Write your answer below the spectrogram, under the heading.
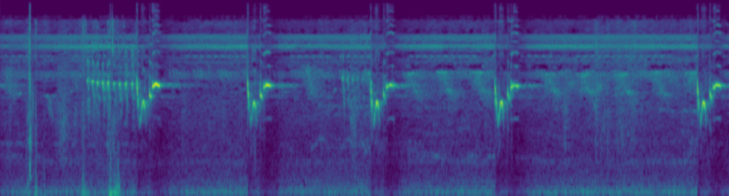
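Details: Energetic Bar-winged prinia song used as a lure for other prinias: six loud notes, each a swooping down-then-up chirp ending in a high piercing whistle, spaced about a second apart over a steady low hum.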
